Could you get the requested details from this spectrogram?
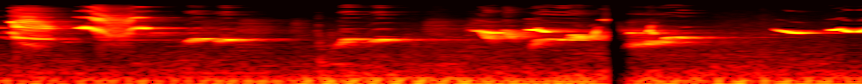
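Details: White-rumped shama stimulated into fighting song, tail flicking and repeatedly giving sharp tac notes: loud varied burst of buzzy high notes, then level and rising whistled phrases in quick succession, with a brief break near the end.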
